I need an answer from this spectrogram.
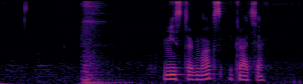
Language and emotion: Russian, neutral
